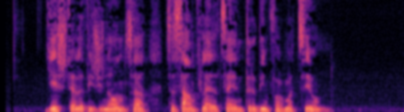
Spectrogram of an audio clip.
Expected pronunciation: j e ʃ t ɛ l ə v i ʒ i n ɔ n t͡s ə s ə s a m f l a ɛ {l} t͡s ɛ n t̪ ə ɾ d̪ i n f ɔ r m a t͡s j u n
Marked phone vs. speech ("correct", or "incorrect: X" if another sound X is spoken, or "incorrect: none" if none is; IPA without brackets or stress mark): correct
